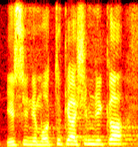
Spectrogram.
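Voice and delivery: ordinary talk, nothing marked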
